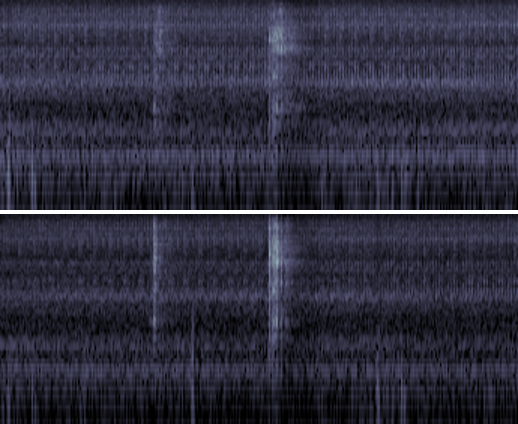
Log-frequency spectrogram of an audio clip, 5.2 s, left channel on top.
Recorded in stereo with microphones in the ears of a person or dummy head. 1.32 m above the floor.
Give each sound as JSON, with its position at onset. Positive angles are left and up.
{"t": 1.5, "sound": "a camera shutter", "side_deg": -25, "distance_m": 0.8}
